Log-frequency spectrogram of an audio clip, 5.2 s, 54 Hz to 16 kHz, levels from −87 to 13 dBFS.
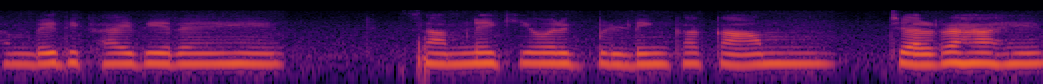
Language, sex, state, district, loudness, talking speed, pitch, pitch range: Hindi, female, Bihar, Araria, -30 LUFS, 170 wpm, 220 Hz, 215-220 Hz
